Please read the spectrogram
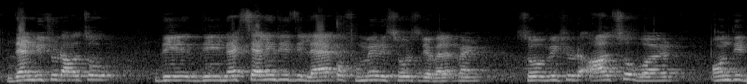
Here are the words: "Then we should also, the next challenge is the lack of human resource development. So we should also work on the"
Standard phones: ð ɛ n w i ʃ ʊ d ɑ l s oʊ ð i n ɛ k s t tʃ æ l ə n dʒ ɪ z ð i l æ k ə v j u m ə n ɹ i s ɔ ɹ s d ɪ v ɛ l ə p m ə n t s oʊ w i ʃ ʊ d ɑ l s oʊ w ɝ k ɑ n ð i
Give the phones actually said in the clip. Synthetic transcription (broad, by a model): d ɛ n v i ʃ ʊ d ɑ l s oʊ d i n ɛ k s t s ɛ l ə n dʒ ɪ z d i l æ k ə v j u m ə ɹ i s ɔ ɹ s d ɪ v ɛ l ə p m ə n t s oʊ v i ʃ ʊ d ɑ l s oʊ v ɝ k ɑ n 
